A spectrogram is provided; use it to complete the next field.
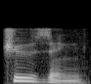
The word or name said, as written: choosing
